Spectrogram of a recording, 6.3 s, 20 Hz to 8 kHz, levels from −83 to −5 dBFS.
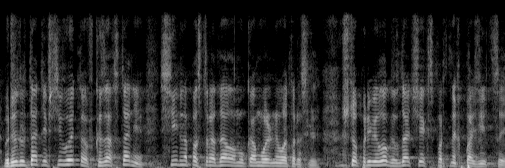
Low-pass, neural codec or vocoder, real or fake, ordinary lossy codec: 7.2 kHz; codec, 16 kHz, 16 kbps, FreqCodec, smaller model; fake; none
